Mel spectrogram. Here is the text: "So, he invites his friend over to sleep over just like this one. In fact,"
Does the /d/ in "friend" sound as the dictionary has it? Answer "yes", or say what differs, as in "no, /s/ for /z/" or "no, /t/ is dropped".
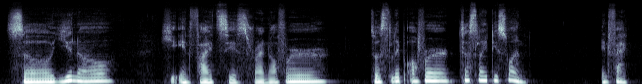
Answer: no, /d/ is dropped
